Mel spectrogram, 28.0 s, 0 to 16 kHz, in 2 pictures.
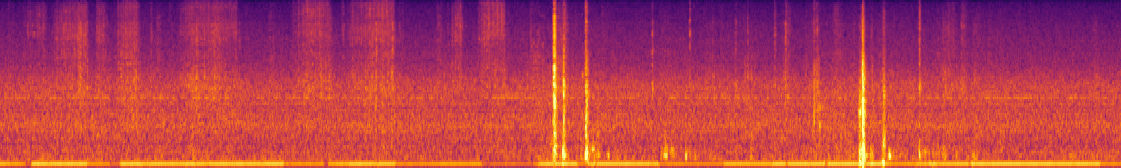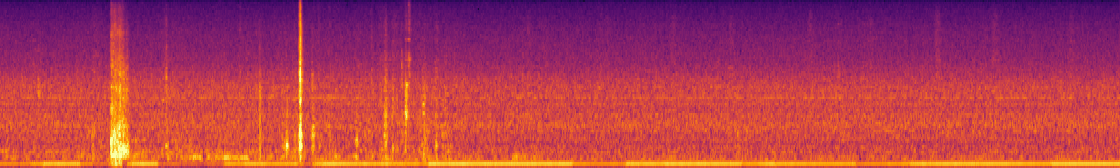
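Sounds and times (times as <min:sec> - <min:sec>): steady low hum: 0:00.0 - 0:28.0
faint rustling of plastic parts: 0:00.4 - 0:12.3, 0:17.1 - 0:19.7.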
